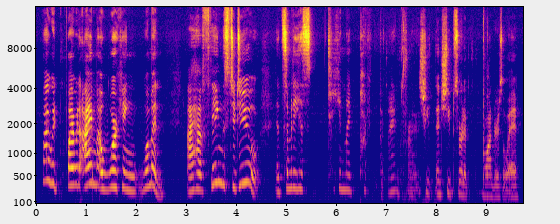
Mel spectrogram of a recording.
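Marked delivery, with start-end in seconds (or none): 0.1-7.7 high, put-on voice of a prickly working woman; flustered huffy woman. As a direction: huff through it, pretending all is well. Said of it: "She's like".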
